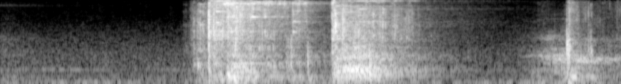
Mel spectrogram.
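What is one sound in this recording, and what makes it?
A heavy metal chain rattles against a door.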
